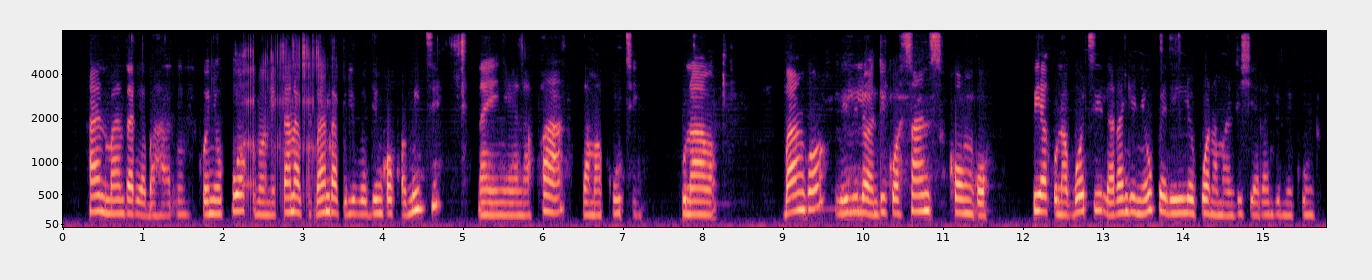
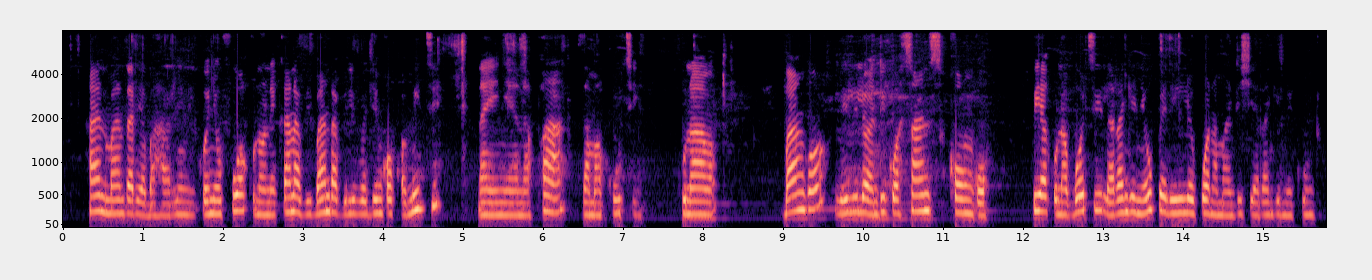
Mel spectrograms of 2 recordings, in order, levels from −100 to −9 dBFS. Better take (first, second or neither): second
